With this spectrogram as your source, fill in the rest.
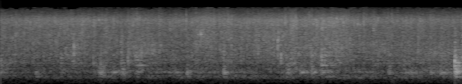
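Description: Onions frying over high heat in a pan while being stirred constantly, a steady close hiss of sizzling with soft scraping strokes, no voices.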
